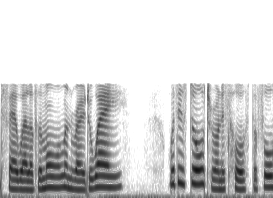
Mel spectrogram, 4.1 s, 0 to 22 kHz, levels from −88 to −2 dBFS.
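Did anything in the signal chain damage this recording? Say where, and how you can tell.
No, nothing in the chain seems to have harmed this speech; I can't hear anything that points to a problem at any stage.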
